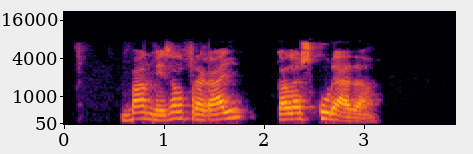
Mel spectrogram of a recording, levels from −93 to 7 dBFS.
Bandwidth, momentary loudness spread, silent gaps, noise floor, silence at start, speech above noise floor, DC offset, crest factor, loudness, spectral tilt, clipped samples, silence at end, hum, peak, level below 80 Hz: 7.8 kHz; 10 LU; none; -84 dBFS; 0.55 s; 70 dB; under 0.1%; 14 dB; -15 LUFS; -3 dB/octave; under 0.1%; 0.8 s; none; -2 dBFS; -58 dBFS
